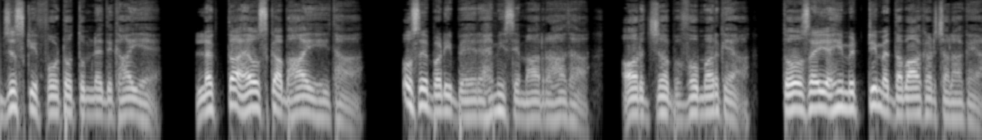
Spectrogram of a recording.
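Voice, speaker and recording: A man uses a cartoonish character voice at a medium pitch and a moderate pace, recorded very cleanly with a silent background. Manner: calm, measured.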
